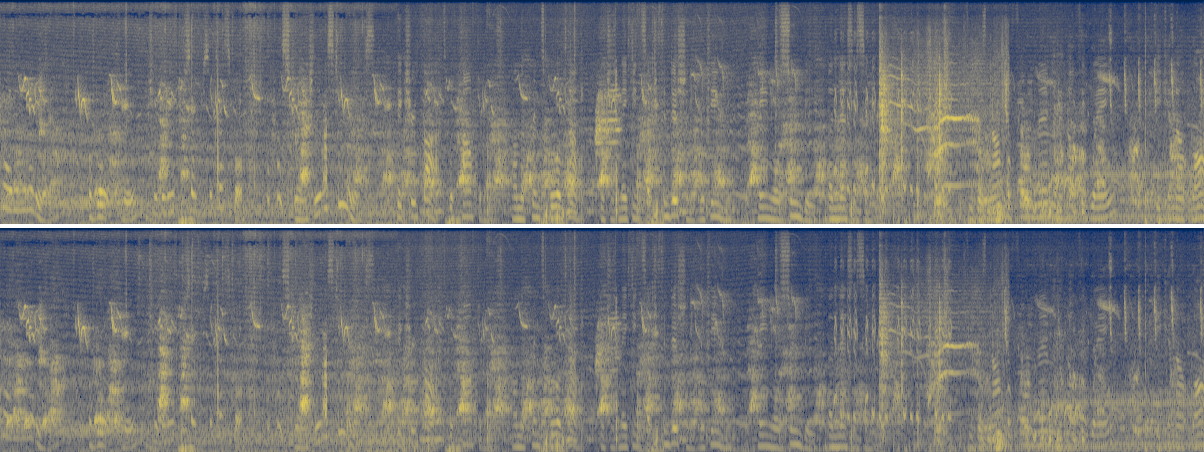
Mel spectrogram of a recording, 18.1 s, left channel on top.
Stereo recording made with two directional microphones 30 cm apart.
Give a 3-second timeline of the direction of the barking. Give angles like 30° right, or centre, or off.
40° right, 20° right, 10° left, 40° left, 50° left, 70° left.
